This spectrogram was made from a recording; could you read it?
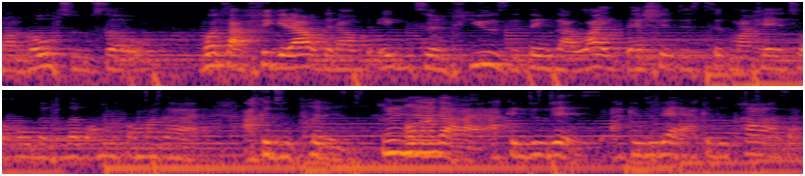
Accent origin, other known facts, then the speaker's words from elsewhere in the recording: Jersey City, New Jersey, United States; moved away as an adult; also born or lived in Newark, New Jersey; now in Washington, D.C., United States; I'm originally from Jersey City, New Jersey, born and raised.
